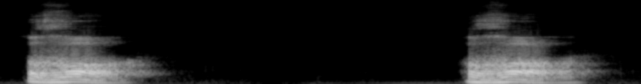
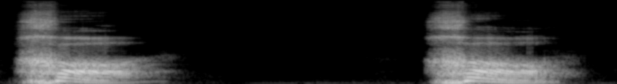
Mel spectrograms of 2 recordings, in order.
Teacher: Gha is like the sound you make whenever you put some water around your throat and start moving them around, while kha is the snoring sound.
